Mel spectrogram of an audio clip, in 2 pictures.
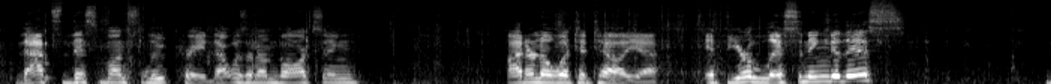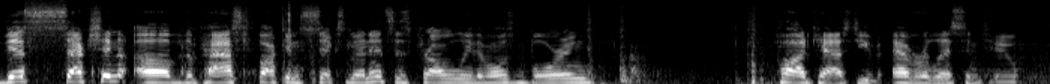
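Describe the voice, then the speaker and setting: Over noticeable background noise, a man with a fairly high pitch and lively intonation speaks at a moderate pace, leaving long, frequent pauses. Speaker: podcast host and movie reviewer. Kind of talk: casual solo podcast in car. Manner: casual, hesitant with fillers.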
